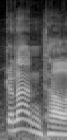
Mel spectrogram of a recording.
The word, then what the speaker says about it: Gnadenthal: People seem to think the G is silent, but it's the H that's silent.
